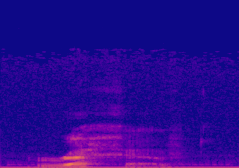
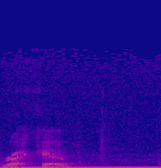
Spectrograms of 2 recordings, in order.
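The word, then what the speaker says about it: רֶכֶב: Notice that I would expect this final syllable to be stressed, but since the stress actually goes with the re of rechev, this vowel point is added to tell us to stress the non-final syllable.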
